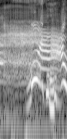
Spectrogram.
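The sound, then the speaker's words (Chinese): Children shrieking and squealing as they run around and play at a cherry blossom viewing spot with trees in full bloom, their high, wavering cries rising and falling in quick bursts over a steady background hiss. “小朋友就是一直在那边跑来跑去，然后就是尖叫的声音，然后玩耍的声音，然后 听起来怎么有点吵？小朋友跑来跑去，有尖叫的声音。”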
